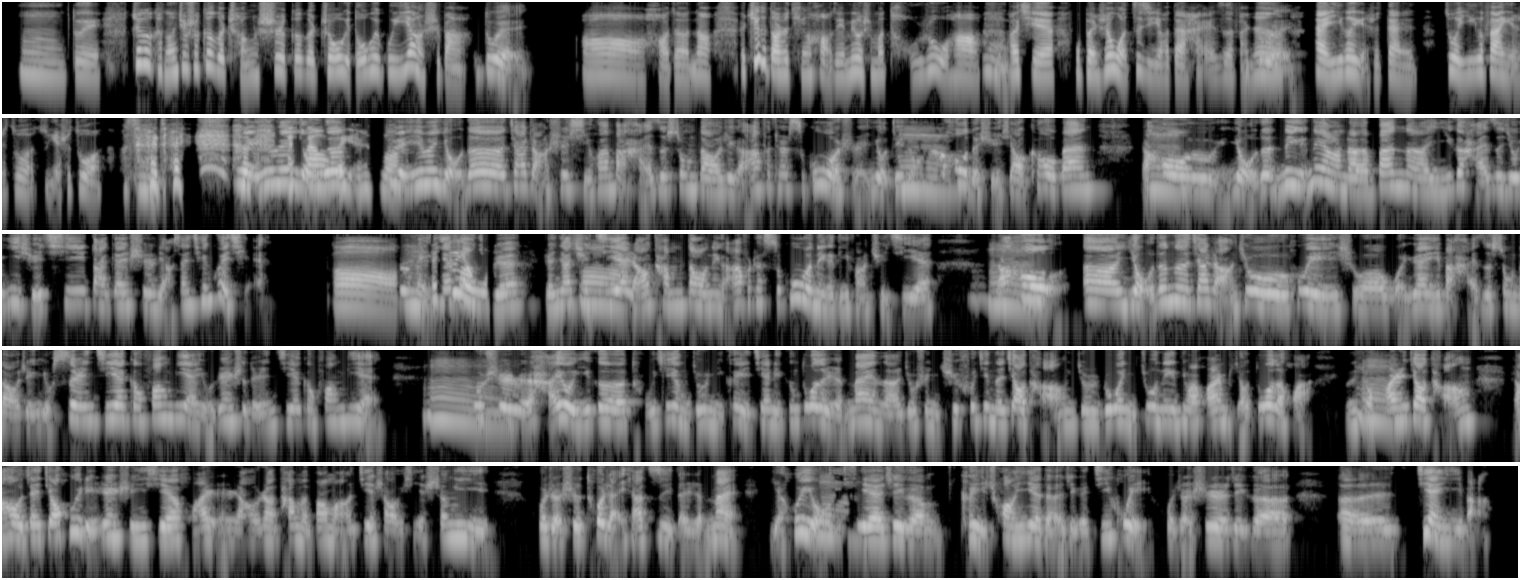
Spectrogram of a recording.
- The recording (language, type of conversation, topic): Chinese, advice, 在资金有限的情况下，我该如何开始一个可行的创业项目？
- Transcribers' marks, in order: laughing while speaking: "再带 带三五 个"; in English: "After school"; in English: "After school"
